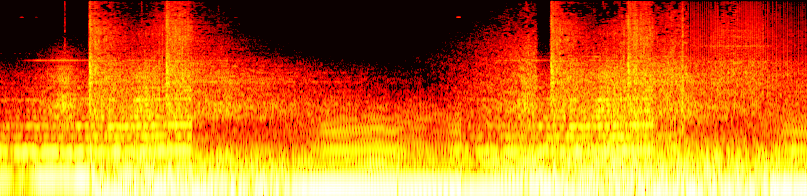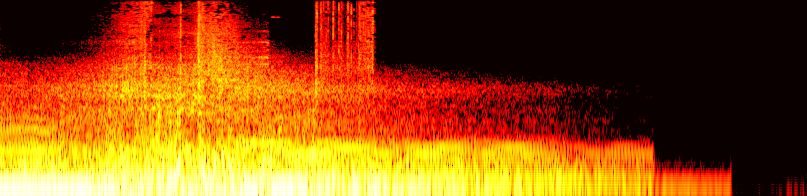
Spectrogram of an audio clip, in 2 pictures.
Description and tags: Epic logo for you project.
Hello!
